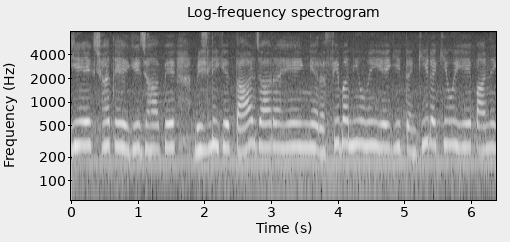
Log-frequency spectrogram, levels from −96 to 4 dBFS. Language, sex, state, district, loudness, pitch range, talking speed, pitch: Hindi, female, Bihar, Sitamarhi, -15 LUFS, 255-280 Hz, 215 wpm, 270 Hz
